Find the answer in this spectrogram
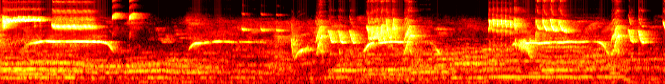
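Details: Porch-kept orange-headed thrush singing as a provocateur to stir other orange-headed thrushes: loud varied phrases of clear sustained whistles mixed with rapid sharp trills, repeated every couple of seconds, with a steady background hum.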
